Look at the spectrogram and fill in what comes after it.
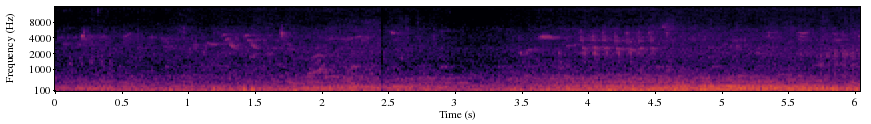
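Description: Small birds chirping in short, scattered calls over a steady low rumble that grows louder in the second half.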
